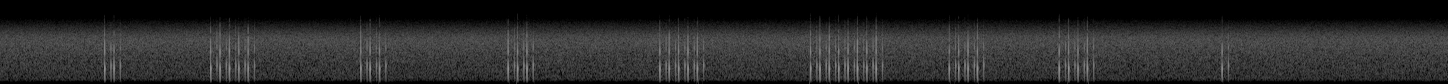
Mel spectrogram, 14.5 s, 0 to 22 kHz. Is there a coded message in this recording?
Yes: pulse dialling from 1.1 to 12.3 s, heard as clicks on a phone line, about 11 pulses a second, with phone line noise. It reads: 2 5 3 3 5 8 4 4 1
